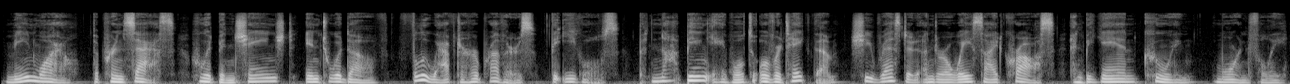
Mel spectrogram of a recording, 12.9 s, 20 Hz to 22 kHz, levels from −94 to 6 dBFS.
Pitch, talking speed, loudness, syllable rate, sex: 125 Hz, 155 wpm, -19 LUFS, 4.5 syllables/s, female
